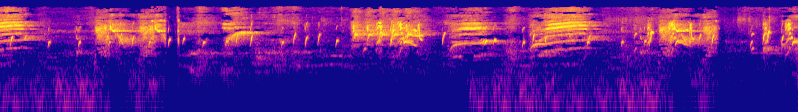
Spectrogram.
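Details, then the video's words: Goldfinch in a singing-training session repeats lively, high twittering phrases full of buzzy trills and quick chips, separated by brief pauses, with low rumbling noise underneath. "Step by step enhancing the goldfinch’s singing"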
